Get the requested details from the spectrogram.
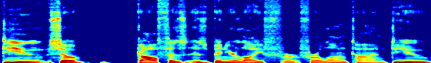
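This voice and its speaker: A man talks at a moderate pace with ordinary pitch variation in an ordinary speaking voice. The sound is dry and close with no echo, against a quiet background. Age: 50s. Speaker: podcast host. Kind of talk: podcast interview.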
